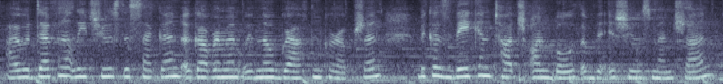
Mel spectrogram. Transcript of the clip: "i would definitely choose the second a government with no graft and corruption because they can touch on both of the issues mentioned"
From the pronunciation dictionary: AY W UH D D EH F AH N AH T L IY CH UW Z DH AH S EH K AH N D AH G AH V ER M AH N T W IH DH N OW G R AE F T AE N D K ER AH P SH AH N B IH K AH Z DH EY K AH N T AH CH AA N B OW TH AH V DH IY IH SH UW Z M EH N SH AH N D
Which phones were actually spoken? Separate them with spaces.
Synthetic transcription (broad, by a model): AY W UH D D EH F AH N AH T L IY CH UW Z DH AH S EH K AH N D AH G AH V ER M AH N T W IH DH N OW G R AE F T N K ER AH P SH AH N B IH K AH Z DH EY K AH N T AH CH N B OW TH AH V DH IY IH SH UW Z M EH N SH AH N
